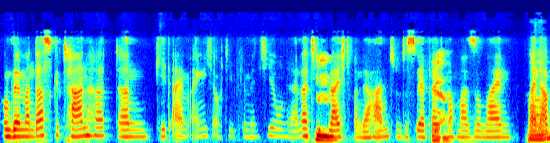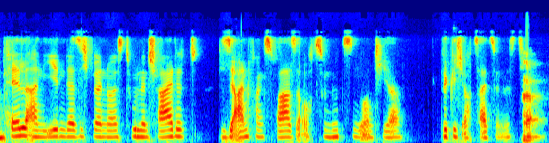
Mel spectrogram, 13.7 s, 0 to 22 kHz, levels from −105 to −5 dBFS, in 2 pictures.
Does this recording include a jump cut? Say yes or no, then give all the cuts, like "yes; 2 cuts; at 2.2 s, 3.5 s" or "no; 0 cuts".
yes; 2 cuts; at 1.9 s, 6.5 s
